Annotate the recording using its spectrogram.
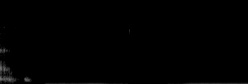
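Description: Near silence: room tone through a video-call recording, with one faint short click a little over a second in.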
